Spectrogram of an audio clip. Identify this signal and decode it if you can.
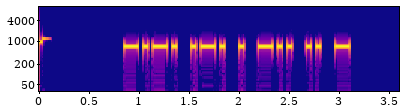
Morse code, heard as a keyed tone, about 25 wpm, 700 Hz. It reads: CREDIT
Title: Sentences from Top 1000 Words - New Word Drill - 25wpm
